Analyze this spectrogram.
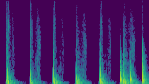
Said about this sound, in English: Didn't you knock at the door? Are you crazy? Thought I heard somebody.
